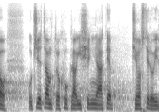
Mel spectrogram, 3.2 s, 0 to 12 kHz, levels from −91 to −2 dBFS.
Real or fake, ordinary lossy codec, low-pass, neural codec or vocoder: fake; MP3, 96 kbps; 10.8 kHz; autoencoder, 48 kHz, 32 numbers a frame, DAC-VAE, trained on Japanese speech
